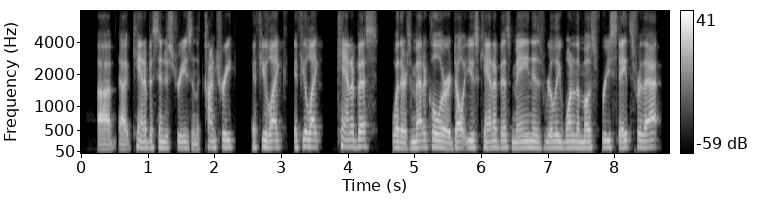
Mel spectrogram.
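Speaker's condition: No condition

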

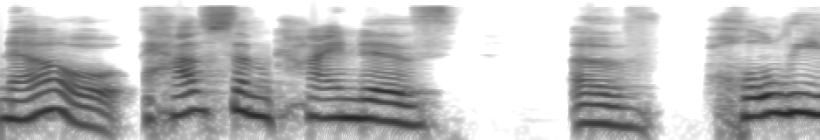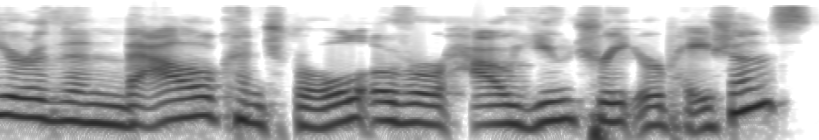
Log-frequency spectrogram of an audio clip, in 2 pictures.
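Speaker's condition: No condition

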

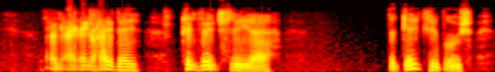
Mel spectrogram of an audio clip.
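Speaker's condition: Spinal muscular atrophy; muscle weakness

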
